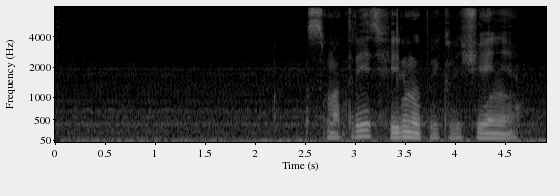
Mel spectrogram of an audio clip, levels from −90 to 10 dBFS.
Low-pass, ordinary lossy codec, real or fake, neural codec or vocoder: none; none; real; none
